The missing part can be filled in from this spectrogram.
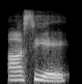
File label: "RCA", Indian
